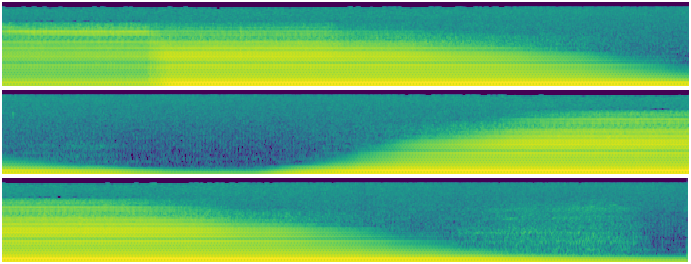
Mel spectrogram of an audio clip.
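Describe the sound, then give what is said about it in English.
A sustained, buzzy synthesizer tone gradually loses its bright upper overtones as a low-pass filter closes until only a dull, mellow hum remains. The filter then reopens and the full bright tone returns before slowly darkening again. “So I'll close the filter, and we'll cut out first the higher overtones and then all of them.”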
